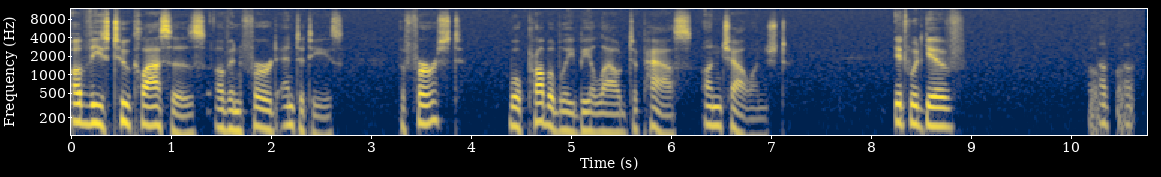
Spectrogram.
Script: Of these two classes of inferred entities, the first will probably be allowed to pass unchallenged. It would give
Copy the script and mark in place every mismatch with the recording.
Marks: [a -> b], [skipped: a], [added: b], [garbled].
Of these two classes of inferred entities, the first will probably be allowed to pass unchallenged. It would give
